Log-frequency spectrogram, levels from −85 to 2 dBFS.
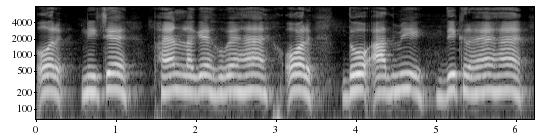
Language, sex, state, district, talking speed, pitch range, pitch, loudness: Hindi, male, Jharkhand, Garhwa, 115 wpm, 200-220 Hz, 210 Hz, -16 LUFS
